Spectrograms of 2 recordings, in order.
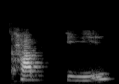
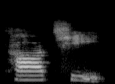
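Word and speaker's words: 같이: Inilah kenapa ini kat i kat i itu bukan dibacanya k i kati tapi kachi.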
